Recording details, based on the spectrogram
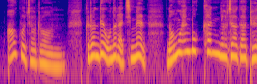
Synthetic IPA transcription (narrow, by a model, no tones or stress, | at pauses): aɡot͡ɕʌɾʌnkɯɾʌnde̞onɯɾat͡ɕʰimenːʌmuhe̞ŋbokʰanjʌd͡ʑaɡatwe̞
